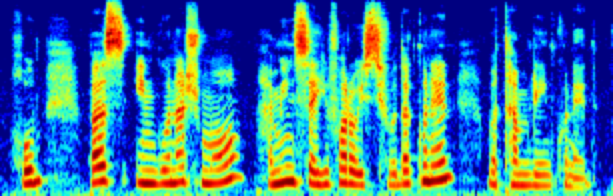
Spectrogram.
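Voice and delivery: usual speaking voice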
